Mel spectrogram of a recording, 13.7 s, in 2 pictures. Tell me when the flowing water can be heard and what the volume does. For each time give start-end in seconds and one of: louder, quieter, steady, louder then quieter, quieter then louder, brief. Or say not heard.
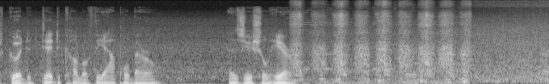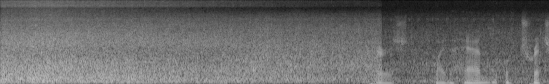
0.0-13.6 louder then quieter.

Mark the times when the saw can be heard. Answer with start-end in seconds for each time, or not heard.
3.6-5.9.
